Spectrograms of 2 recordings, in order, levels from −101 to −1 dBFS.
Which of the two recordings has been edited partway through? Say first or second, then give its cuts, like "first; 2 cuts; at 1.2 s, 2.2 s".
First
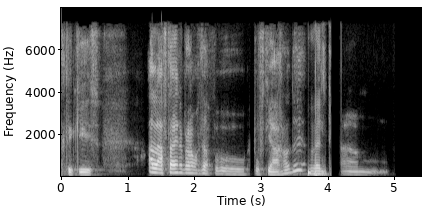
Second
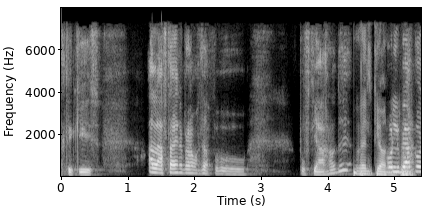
first; 2 cuts; at 2.8 s, 4.0 s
